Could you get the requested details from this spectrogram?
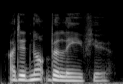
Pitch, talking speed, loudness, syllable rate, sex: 190 Hz, 245 wpm, -15 LUFS, 7.5 syllables/s, female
